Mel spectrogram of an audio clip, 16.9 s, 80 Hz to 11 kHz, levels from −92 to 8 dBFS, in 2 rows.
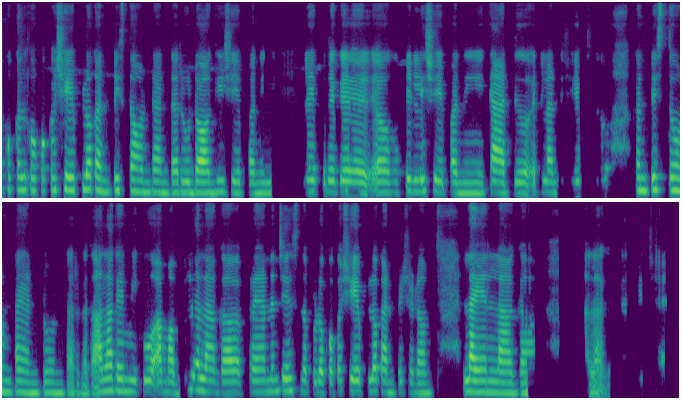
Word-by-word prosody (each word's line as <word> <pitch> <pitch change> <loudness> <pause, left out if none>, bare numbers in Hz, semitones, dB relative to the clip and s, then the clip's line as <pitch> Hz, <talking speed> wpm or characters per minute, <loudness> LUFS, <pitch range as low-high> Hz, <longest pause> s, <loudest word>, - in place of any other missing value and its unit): ఒక్కొక్కళ్ళకి 215 -1 -3
ఒక్కొక్క 195 0 -4
షేప్‌లో 220 +1 +4
కనిపిస్తా 200 +1 -1
ఉంటాయంటారు. 180 -1 -2 0.2
డాగీ 175 +1 +6
షేప్ 175 -1 -5
అని 170 0 -4 0.5
లేకపోతే 190 -1 -2 0.9
పిల్లి 195 -1 +1
షేపని, 170 -3 -1 0.2
క్యాట్ 170 -2 +3 0.2
ఇట్లాంటి 180 -1 -5
షేప్స్‌లొ 365 0 -12 0.4
కనిపిస్తూ 215 +1 +2
ఉంటాయంటూ 175 -2 -3
ఉంటారు 170 -1 -6
కదా! - - -6
అలాగే 205 +1 +3
మీకు 185 0 -3
ఆ - - +7
మబ్బులు 190 +7 -3
అలాగా 185 -3 +2 0.3
ప్రయాణం 185 +1 -2
చేసినప్పుడు 190 -3 -1
ఒక్కొక్క 185 +1 -4
షేప్‌లో 190 0 +1
కనిపించడం, 175 -1 -5 0.5
లయన్ 185 -1 +5
లాగా 170 0 +1 0.8
అలాగా - - -4 0.2
కనిపించాయా? - - -20
185 Hz, 115 wpm, -20 LUFS, 175-200 Hz, 0.9 s, ఆ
